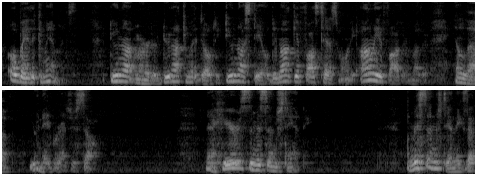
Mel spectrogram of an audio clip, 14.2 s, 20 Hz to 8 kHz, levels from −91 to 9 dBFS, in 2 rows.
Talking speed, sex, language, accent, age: 150 wpm, male, English, American, 60-79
